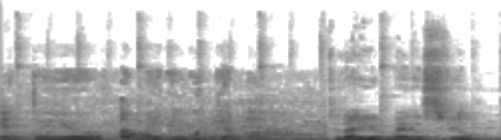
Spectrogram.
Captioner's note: speaking in foreign language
